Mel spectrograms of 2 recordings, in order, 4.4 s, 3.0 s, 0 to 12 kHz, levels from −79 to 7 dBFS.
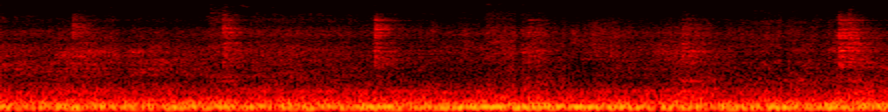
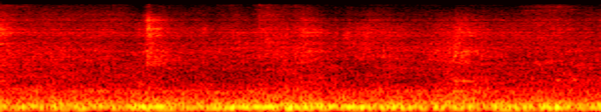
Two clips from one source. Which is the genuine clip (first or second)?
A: first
